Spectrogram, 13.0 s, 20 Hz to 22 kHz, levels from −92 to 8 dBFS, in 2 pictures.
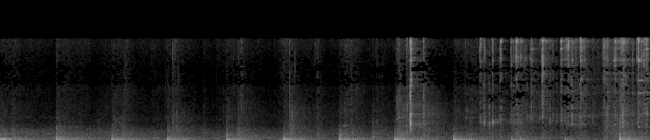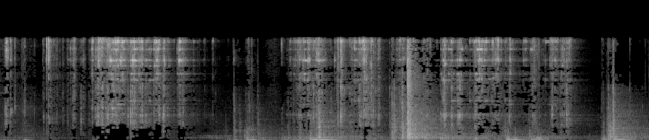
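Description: No technical faults are audible.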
